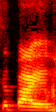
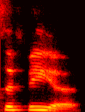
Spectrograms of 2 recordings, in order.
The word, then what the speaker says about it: Safiya: so it's actually pronounced sophia so i was like it's okay you're fine so it's like sofia but with the a so sofia sophia when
